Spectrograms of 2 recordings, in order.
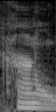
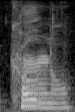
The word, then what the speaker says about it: colonel: I think colonel was, it's an Italian pronunciation but with a French spelling or vice versa. That's why we ended up with the impossible to spell colonel.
